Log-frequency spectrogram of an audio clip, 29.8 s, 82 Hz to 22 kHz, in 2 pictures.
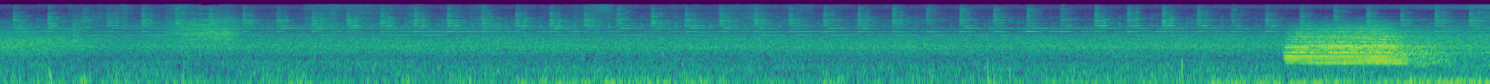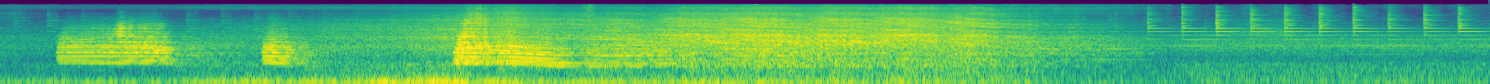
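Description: Amtrak P42DC diesel locomotive horn sounding the grade-crossing signal of long, long, short, long as the train approaches. The train then rushes past loudly for several seconds. Near the end a grade-crossing bell rings steadily.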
